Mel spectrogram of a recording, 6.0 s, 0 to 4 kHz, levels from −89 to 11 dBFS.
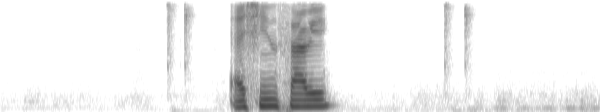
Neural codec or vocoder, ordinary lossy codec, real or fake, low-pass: none; none; real; 3.6 kHz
